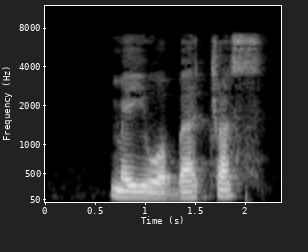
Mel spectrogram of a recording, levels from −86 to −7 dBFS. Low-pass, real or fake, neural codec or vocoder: 7.2 kHz; real; none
